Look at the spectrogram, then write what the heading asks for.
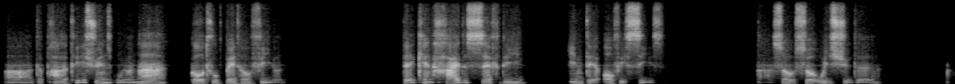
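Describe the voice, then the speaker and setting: A man from Taiwan whose first language is Chinese, chatting slowly through a live game stream with many fillers and restarts while he answers viewers' messages. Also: medium pitch, fairly bright tone, low-quality recording. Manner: reads chat messages aloud and answers them. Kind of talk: live gameplay stream chat.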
